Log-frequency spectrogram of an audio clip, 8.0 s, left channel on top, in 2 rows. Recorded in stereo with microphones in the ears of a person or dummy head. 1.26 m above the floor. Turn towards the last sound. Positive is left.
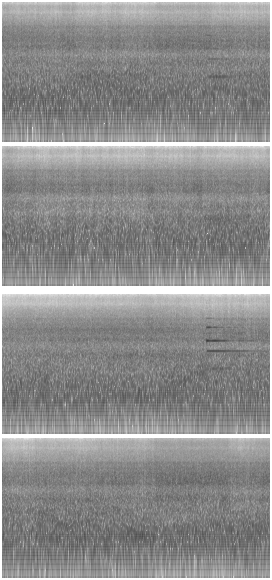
turn(degrees=-70)  # may be behind; listen again after turning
